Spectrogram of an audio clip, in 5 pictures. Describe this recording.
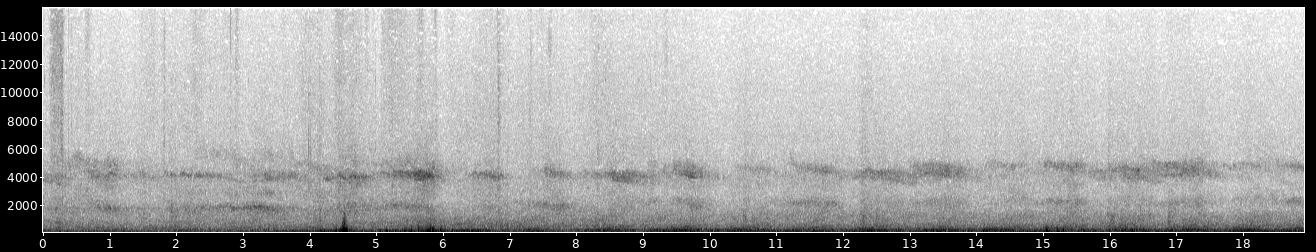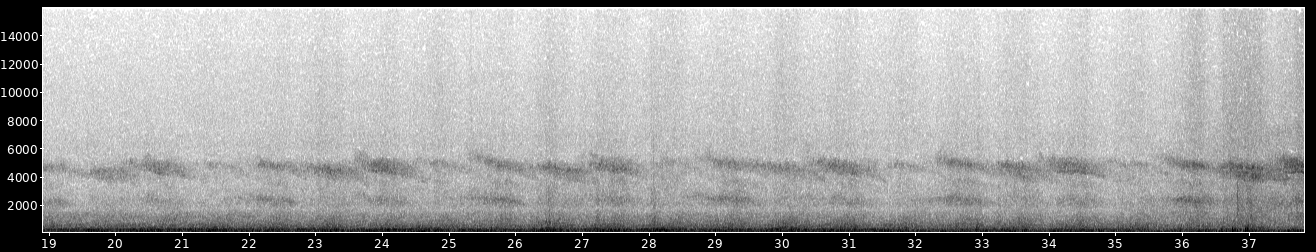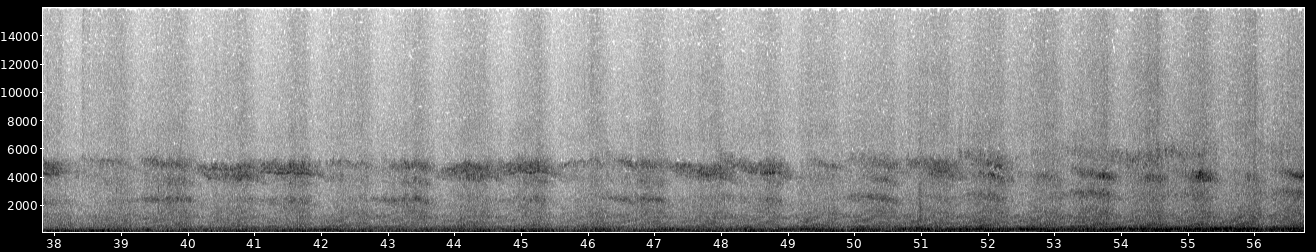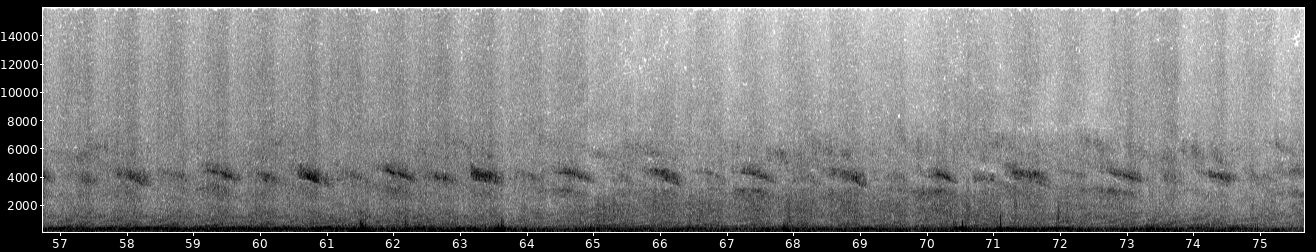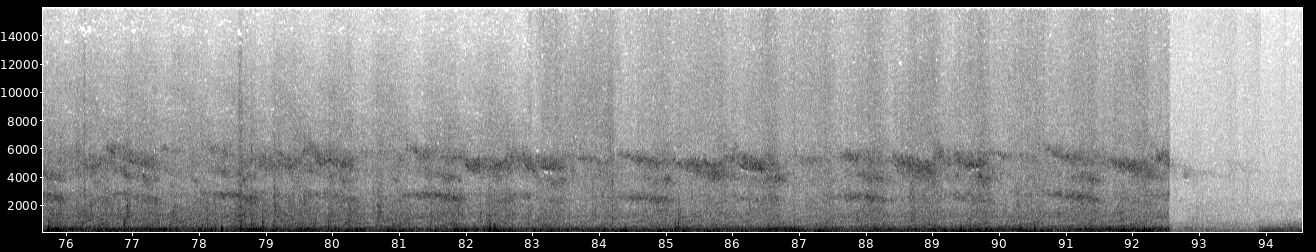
Mono recording of a traditional Dutch windmill called De Veendermolen, which is located in Roelofarendsveen (village), Kaag en Braassem (municipality), Noord-Holland (province), Netherlands (country). This time spinning increasingly faster.
Recorded in the summer of 2011 with my iPhone 4 (Blue FiRe app).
